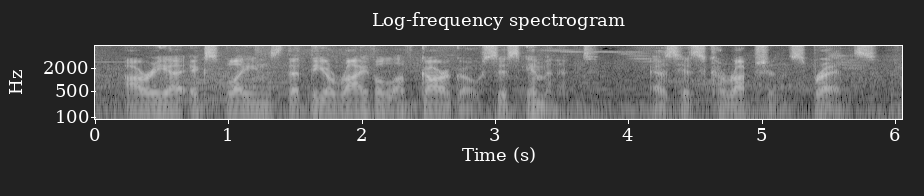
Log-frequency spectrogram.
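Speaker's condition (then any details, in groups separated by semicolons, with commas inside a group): No condition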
